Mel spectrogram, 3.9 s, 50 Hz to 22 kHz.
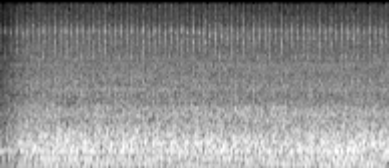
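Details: ZAZ Chance (Nexia type) with 144,000 km, weak pulling power, engine warmed up during ignition coil check: steady busy idle hum with faint fast ticking about four per second; valves tight.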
